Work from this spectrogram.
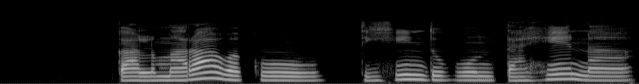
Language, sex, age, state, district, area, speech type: Santali, female, 30-45, West Bengal, Purulia, rural, spontaneous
